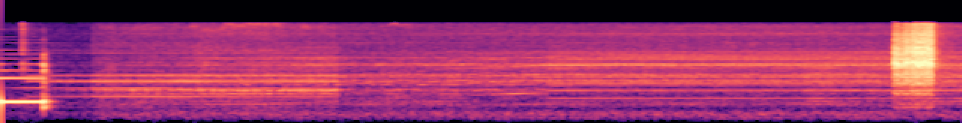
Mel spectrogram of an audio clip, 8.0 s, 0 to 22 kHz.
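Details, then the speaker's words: Mac 512k with GCC HyperDrive 10 MFM internal hard drive, booting from the hard drive with no floppy, on a supplementary power supply; short start tone then thin whining tones climbing and shifting at spin-up, sounding rough and unhealthy, though it booted. "that hard drive didn't make a very good sound there we are the machine booted right up no glitching"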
